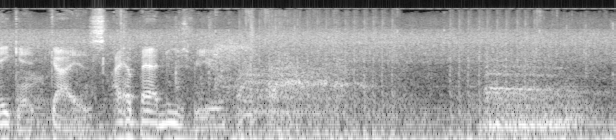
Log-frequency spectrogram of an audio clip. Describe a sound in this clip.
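A rifle fires bursts of gunshots.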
